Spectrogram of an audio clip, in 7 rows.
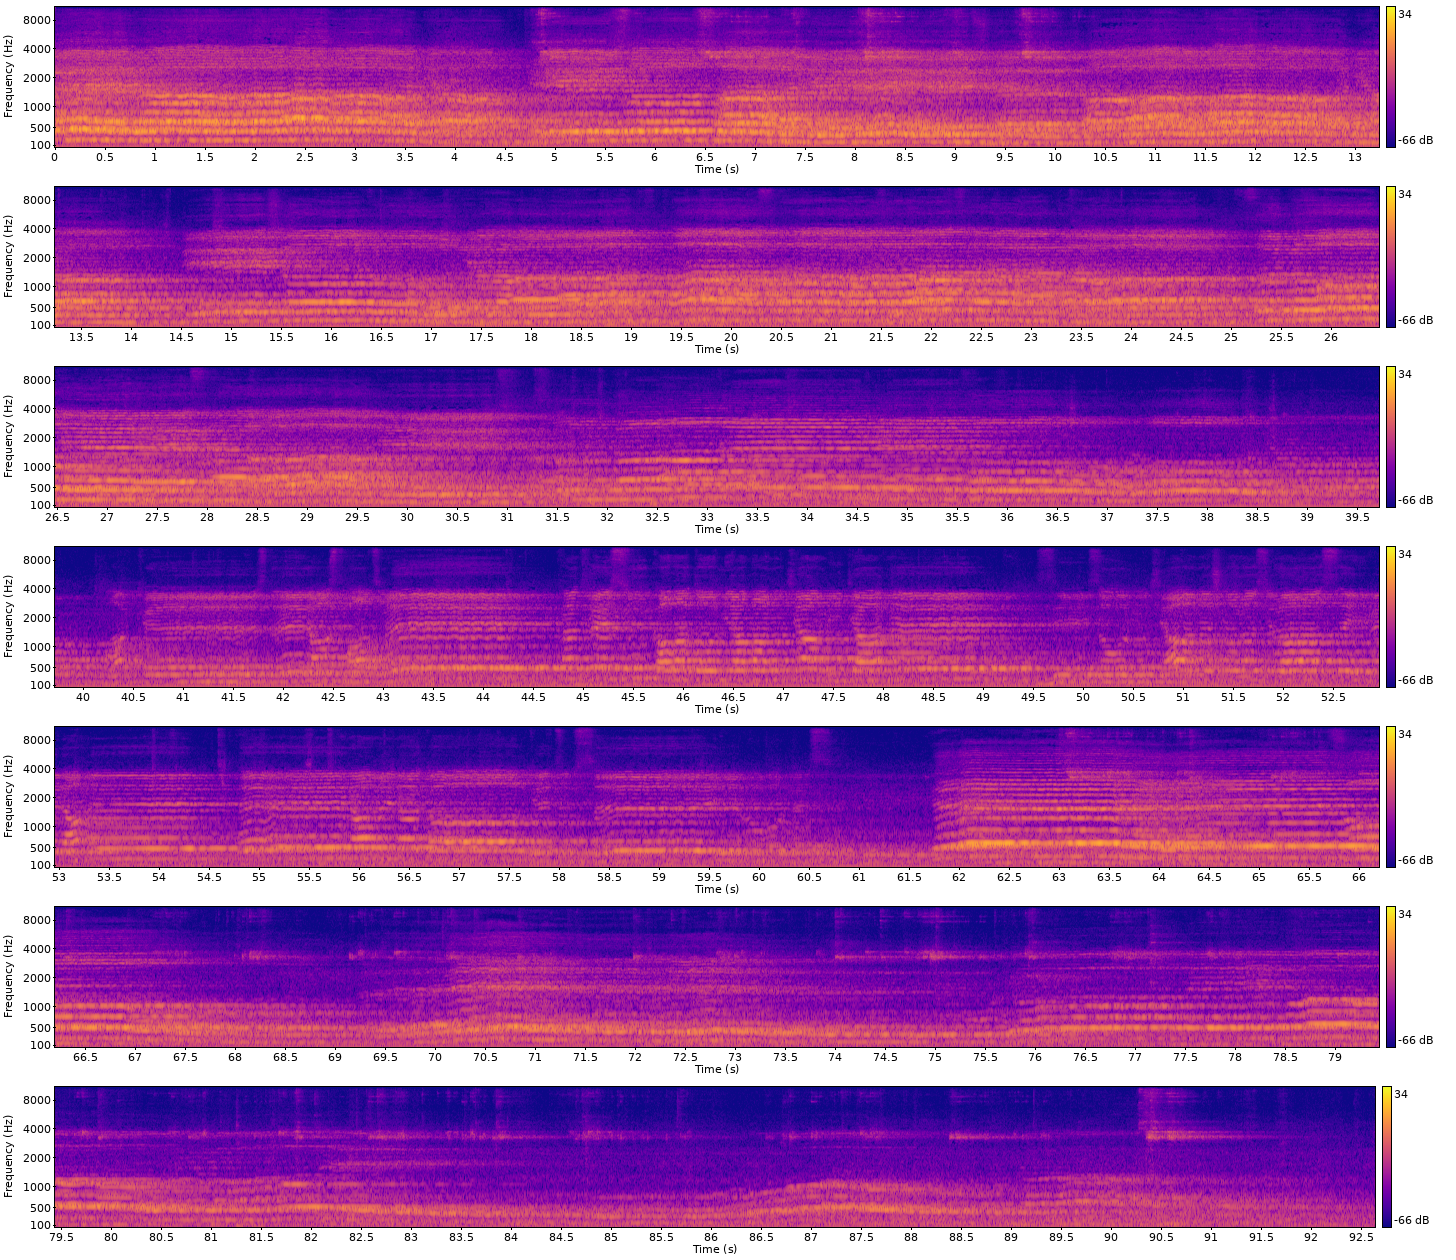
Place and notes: Jerusalem, Israel, Church of Holy Sepulcher - Chanting- Church of the Holy Sepulchre-2
A Zoom recording of the second part of the daily 17:00 pm chanting at the Church of the Holy Sepulchre, Christian Quarter of the Old City of Jerusalem
12 November 2021, 17:17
